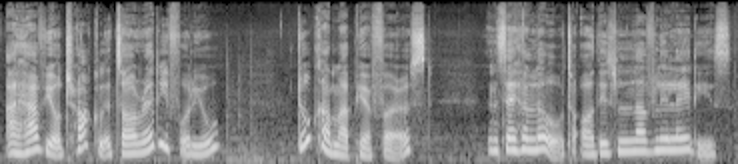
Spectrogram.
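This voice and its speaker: A woman voicing a scheming witch leader who talks with syrupy sweetness one moment and shrill commands the next. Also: expressive, moderate pace, warm tone, no room sound, soft background music. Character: menacing female witch leader, scheming and theatrical.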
